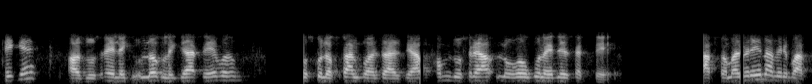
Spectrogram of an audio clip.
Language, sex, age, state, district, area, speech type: Urdu, male, 45-60, Telangana, Hyderabad, urban, conversation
